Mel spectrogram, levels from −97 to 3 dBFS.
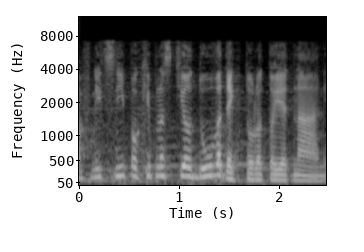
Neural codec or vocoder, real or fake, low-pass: codec, 16 kHz, 0.4 kbps, LongCat-Audio-Codec; fake; 7.2 kHz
